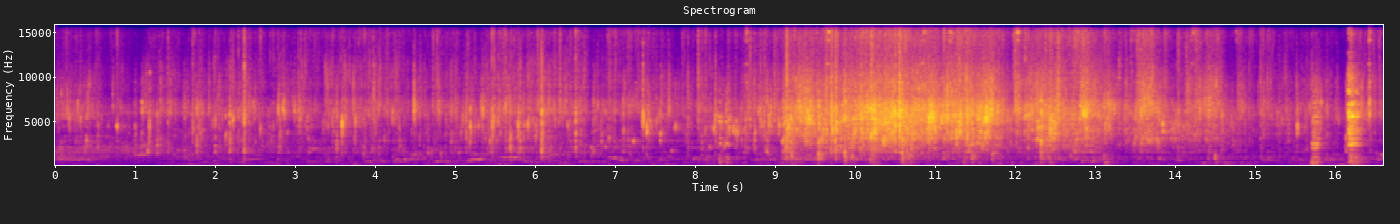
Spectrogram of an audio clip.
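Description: Ice apple pieces frying in oil in a steel kadai: a crackling sizzle that swells louder for a few seconds in the middle. A couple of sharp knocks near the end.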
